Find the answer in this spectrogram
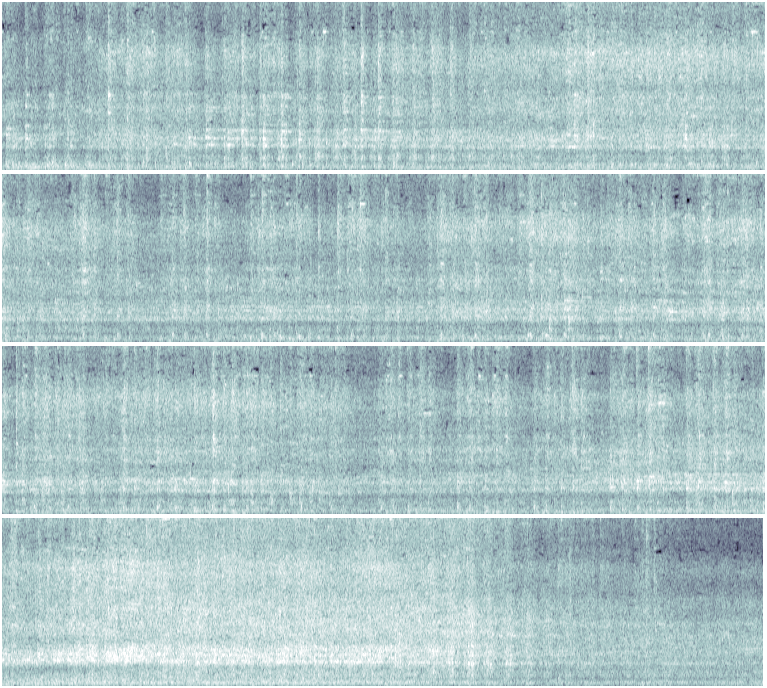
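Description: Freight train wagons (grain hoppers, open gondolas and tank cars) rolling past close by at speed: a steady, loud rumble of steel wheels on rail, with quick rhythmic clacks as the wheelsets cross rail joints.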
